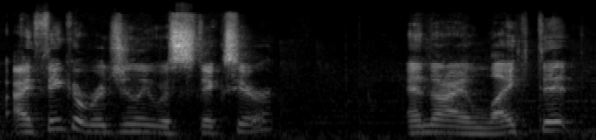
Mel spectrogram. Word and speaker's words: Stixier: So I think originally it was Stixier, and then I liked it especially because when I say "What's up, guys," it's Stix here. It sounds like I'm saying "What's up, guys?" It's Stixier. And I intentionally pronounce it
